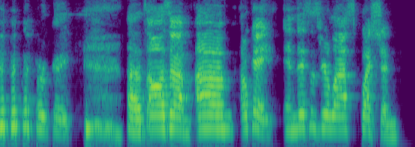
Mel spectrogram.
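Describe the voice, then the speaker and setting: At a very slow pace, a woman speaks with a high pitch, a bright, sharp tone and ordinary pitch variation. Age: 50s. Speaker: talk show host. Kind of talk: casual interview. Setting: live online show.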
